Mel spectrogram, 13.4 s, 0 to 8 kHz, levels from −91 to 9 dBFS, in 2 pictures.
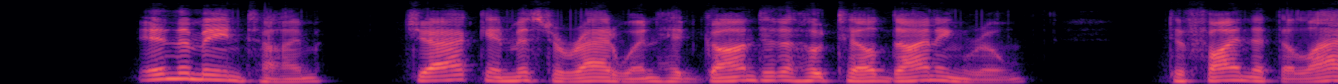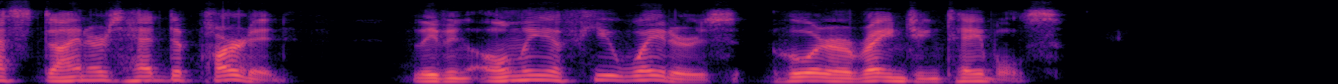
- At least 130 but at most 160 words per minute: Yes, average, 140 wpm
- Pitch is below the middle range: Yes, low, 130 Hz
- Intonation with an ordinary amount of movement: Yes, average, 4.0 semitones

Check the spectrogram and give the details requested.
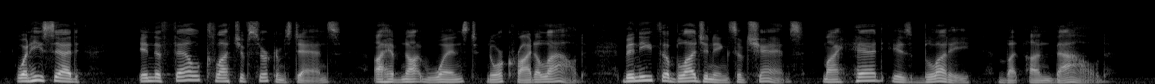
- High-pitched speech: No, low, 125 Hz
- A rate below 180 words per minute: Yes, average, 140 wpm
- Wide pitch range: Yes, wide, 6.3 semitones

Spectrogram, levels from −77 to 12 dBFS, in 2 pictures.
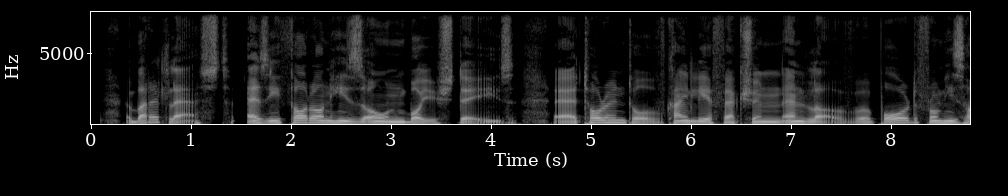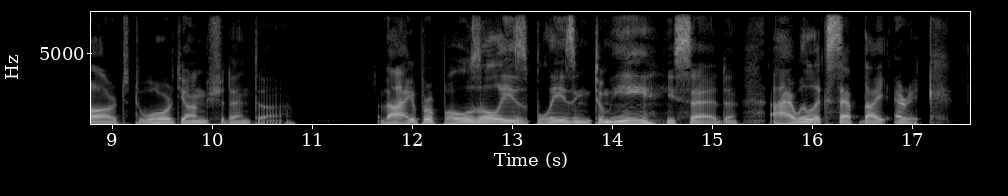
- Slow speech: Yes, slow, 130 wpm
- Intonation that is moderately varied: Yes, average, 4.7 semitones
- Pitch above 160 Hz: No, low, 115 Hz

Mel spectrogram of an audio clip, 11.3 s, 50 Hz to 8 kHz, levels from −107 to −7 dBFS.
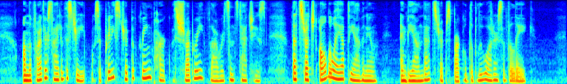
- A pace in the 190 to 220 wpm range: Yes, average, 200 wpm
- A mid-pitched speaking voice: No, high, 195 Hz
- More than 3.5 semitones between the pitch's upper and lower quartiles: Yes, average, 4.4 semitones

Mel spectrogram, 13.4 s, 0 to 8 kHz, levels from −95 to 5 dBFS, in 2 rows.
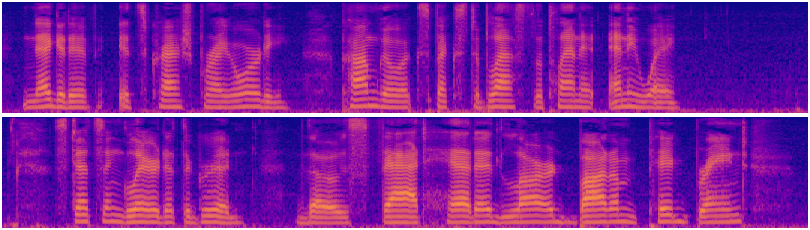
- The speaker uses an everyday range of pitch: No, narrow, 1.5 semitones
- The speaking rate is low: Yes, slow, 105 wpm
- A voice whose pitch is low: No, medium, 165 Hz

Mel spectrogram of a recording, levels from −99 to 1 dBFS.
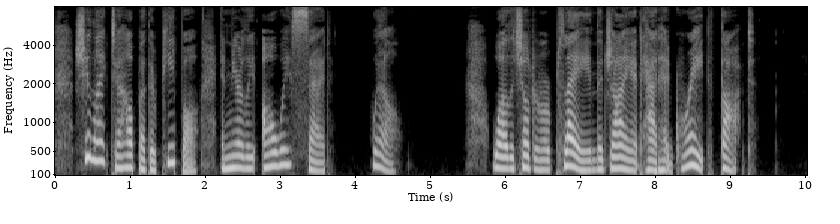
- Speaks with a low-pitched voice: No, high, 200 Hz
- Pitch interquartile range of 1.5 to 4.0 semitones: No, average, 4.7 semitones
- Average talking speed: No, slow, 130 wpm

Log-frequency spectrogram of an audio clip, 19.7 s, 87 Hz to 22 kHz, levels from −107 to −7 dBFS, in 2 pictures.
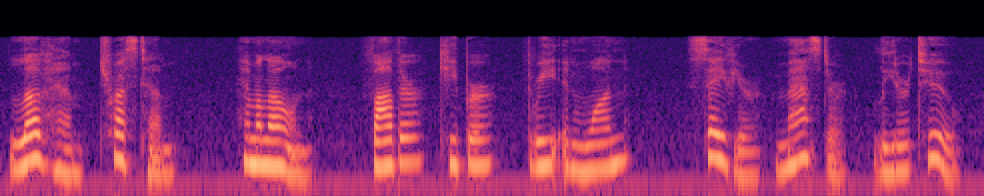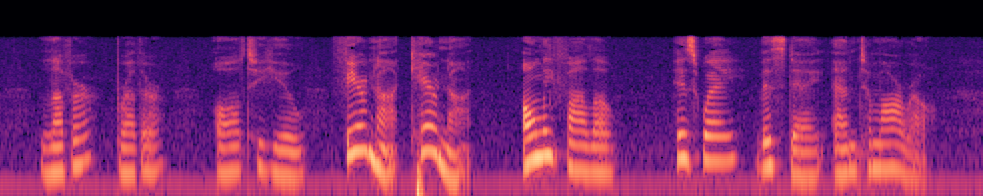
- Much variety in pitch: No, average, 5.0 semitones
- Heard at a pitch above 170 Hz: Yes, high, 190 Hz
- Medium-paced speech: No, slow, 100 wpm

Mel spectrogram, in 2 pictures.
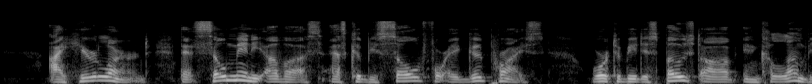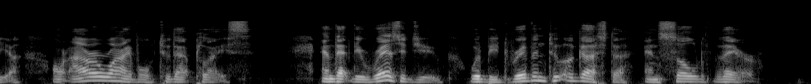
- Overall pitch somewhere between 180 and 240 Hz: No, low, 130 Hz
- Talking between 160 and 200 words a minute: No, average, 150 wpm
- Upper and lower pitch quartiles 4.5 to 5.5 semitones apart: Yes, average, 5.2 semitones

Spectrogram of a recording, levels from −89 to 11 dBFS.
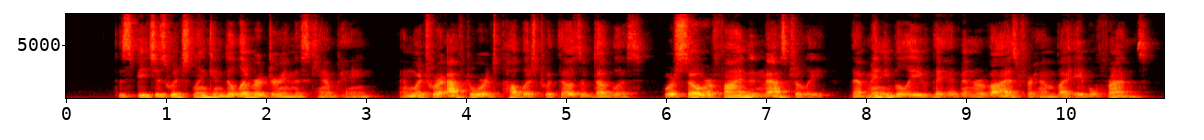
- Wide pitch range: Yes, wide, 6.1 semitones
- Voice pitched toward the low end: Yes, low, 110 Hz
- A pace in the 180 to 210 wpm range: Yes, average, 185 wpm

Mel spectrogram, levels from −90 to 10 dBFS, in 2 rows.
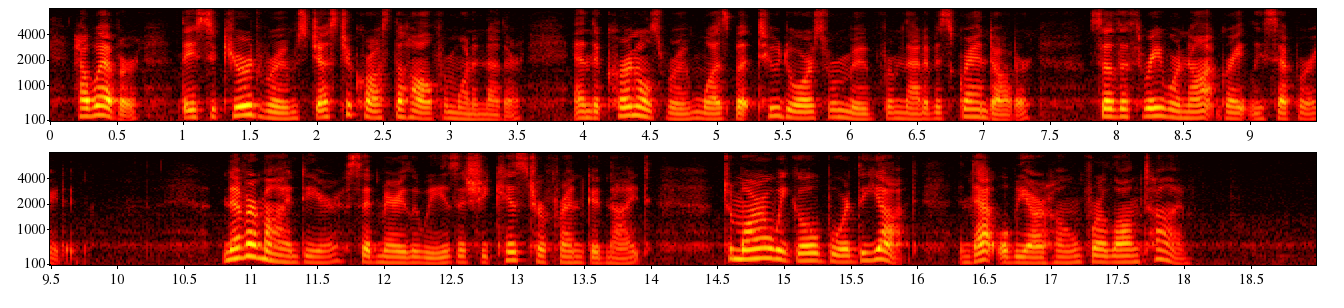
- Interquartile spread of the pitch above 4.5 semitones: Yes, wide, 5.5 semitones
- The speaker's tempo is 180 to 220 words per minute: Yes, average, 195 wpm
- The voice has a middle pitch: Yes, medium, 165 Hz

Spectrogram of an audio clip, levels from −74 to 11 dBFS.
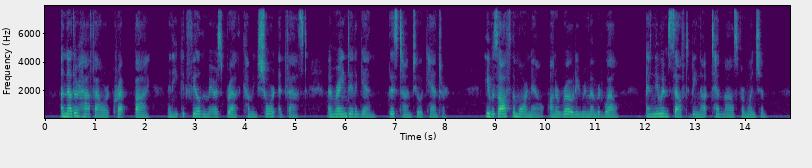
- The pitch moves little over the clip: Yes, narrow, 2.3 semitones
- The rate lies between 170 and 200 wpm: Yes, average, 190 wpm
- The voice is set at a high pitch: No, medium, 175 Hz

